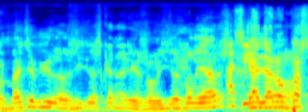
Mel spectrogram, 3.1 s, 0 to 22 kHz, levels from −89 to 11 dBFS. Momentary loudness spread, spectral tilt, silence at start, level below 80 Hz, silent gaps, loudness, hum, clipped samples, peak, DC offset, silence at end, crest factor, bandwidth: 8 LU; -6 dB/octave; 0 s; -36 dBFS; none; -15 LUFS; none; under 0.1%; -2 dBFS; under 0.1%; 0 s; 14 dB; 17 kHz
